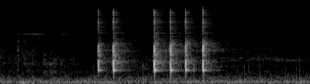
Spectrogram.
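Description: Fingernails tap a ceramic plate with short, ringing clinks.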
